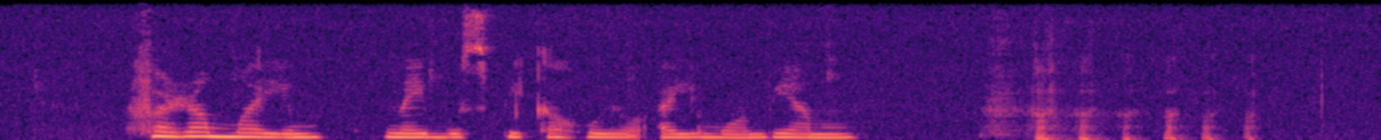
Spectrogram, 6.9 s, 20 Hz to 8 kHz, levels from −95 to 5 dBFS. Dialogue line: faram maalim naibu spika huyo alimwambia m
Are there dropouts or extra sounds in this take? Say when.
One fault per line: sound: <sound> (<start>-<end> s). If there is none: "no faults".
sound: laugh (4.9-6.3 s)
